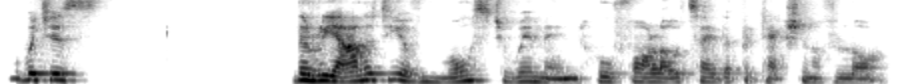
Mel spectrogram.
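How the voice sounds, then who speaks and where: A woman speaking as an interview guest, reflecting on personal experience in an earnest, emphatic conversational way, often repeating words for emphasis. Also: low-pitched. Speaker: guest, organisational leader.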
